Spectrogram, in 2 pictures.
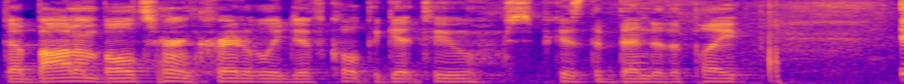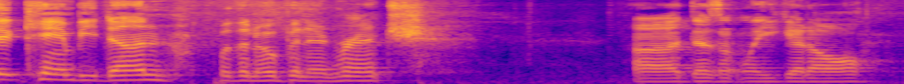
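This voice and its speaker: Here an amateur motorcycle reviewer, medium in pitch and moderate in pace, casually shows off the product hands-on. He talks plainly and a bit haltingly, and the clear recording has a steady hum of background noise.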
